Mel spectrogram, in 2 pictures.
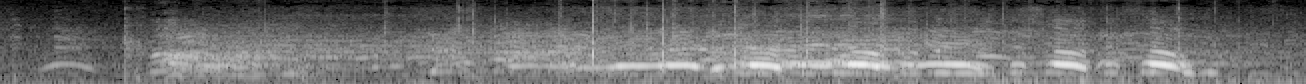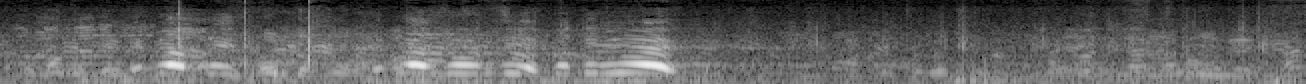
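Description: Loud voices shouting on a football pitch: rapid short calls, one after another, in two runs, with a few sharp knocks among them.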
